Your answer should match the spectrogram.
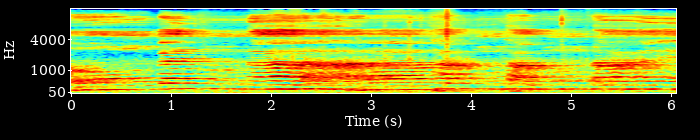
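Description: Vietnamese Buddhist chanting by low male voices: long held notes that step between a few pitches, in phrases a second or two long.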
